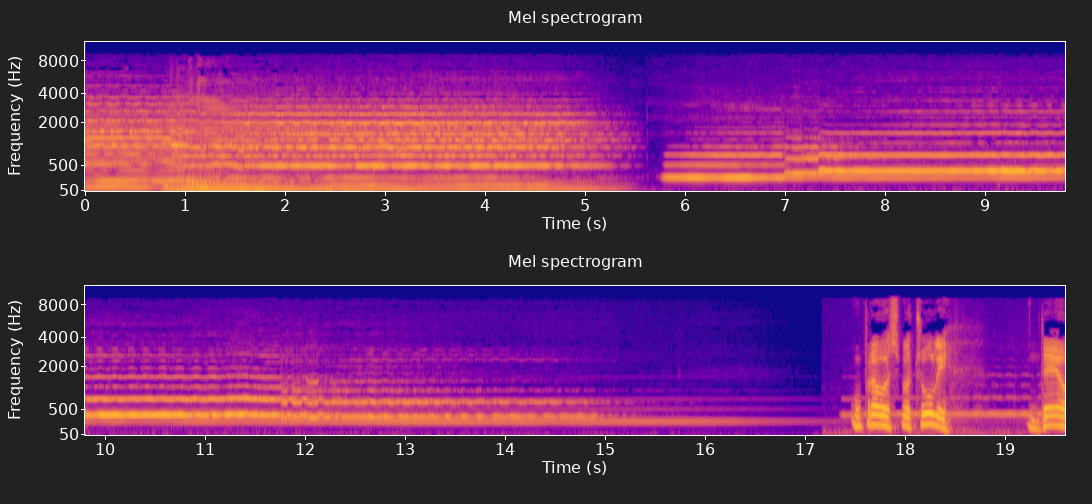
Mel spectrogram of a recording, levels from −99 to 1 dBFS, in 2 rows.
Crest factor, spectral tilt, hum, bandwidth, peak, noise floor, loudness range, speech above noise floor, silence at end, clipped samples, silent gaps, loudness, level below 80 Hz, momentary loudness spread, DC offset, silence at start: 20 dB; -5.5 dB/octave; none; 9.6 kHz; -4 dBFS; -56 dBFS; 13 LU; 38 dB; 0 s; under 0.1%; none; -23 LUFS; -38 dBFS; 17 LU; under 0.1%; 0 s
